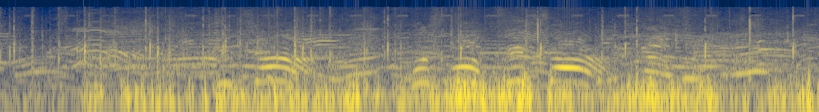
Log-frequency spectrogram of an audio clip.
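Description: Several voices calling out and talking over one another at once, none of them clearly close to the microphone, over a general hubbub of outdoor activity.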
